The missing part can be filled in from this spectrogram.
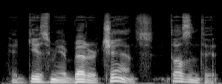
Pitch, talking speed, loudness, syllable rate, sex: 105 Hz, 190 wpm, -16 LUFS, 5.7 syllables/s, male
